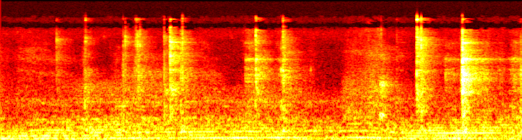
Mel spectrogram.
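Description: Irregular light metallic clicks and ticks of a hand tool working on the number two connecting-rod cap of the Galaxie's engine, under a faint steady low hum. The bottom end is being opened up to find the bearing that has been shedding metal into the oil.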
